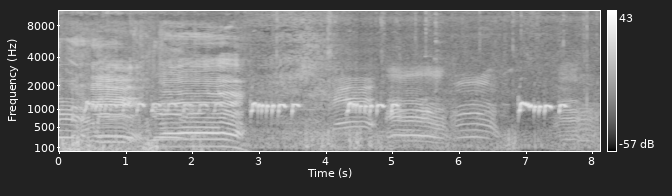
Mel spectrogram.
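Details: A herd of gentle cattle walking along a country path as the sun sets, lowing to call others home: drawn-out, throaty moos that rise and fall, overlapping, with rapid whistled chirps in short runs between them.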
